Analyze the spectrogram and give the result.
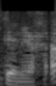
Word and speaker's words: تناخ: الكاف لما بتيجي في الآخر في العبرية بتنطق خاء، فسموه تناخ.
